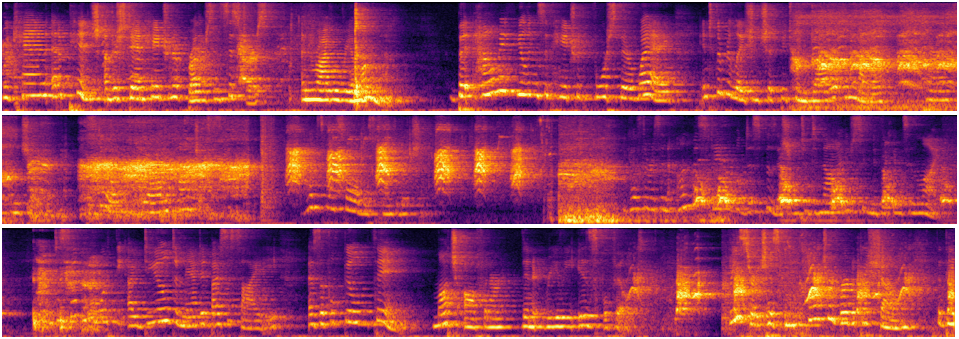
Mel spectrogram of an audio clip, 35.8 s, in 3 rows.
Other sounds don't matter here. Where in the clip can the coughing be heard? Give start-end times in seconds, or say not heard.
3.6-4.7, 24.2-25.1.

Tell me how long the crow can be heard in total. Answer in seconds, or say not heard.
11 s.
